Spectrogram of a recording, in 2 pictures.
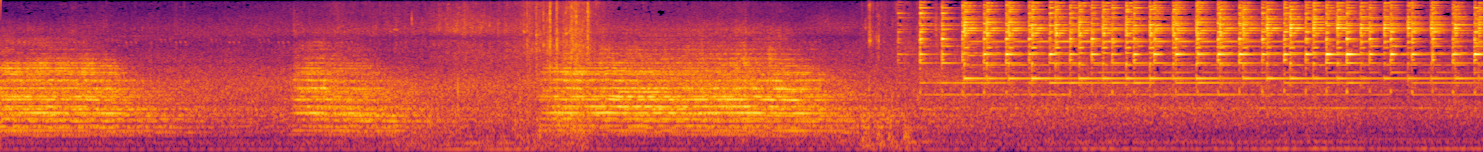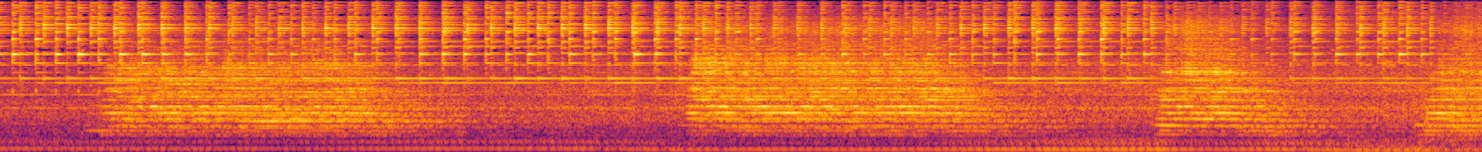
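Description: Diesel freight locomotives sounding the air horn as they approach, in long blasts with a short one in between, repeated: the grade-crossing signal. Under the horn the engines rumble, growing louder as the train nears, and from about nine seconds in a rapid high ringing joins in.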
